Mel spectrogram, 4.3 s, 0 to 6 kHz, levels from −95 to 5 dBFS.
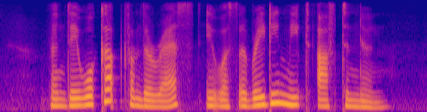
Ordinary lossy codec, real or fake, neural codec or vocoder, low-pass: none; fake; codec, 16 kHz, 1 kbps, FunCodec, trained on LibriTTS, 50 frames a second; 5.4 kHz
